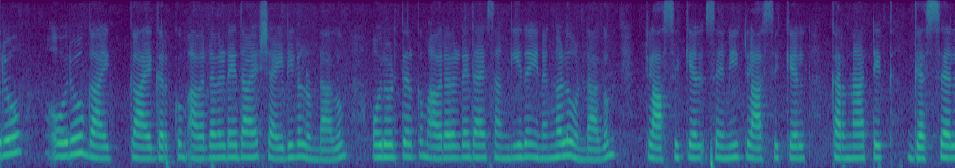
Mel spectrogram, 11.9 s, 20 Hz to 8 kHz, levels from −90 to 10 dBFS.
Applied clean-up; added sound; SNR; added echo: none; none; none; none.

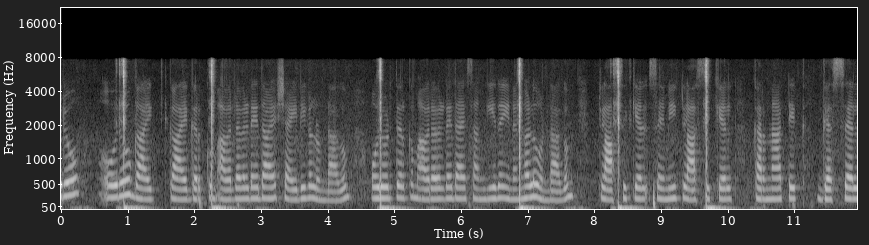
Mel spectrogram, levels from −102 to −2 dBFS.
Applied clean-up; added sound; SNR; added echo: none; Fire; 2 dB; none.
